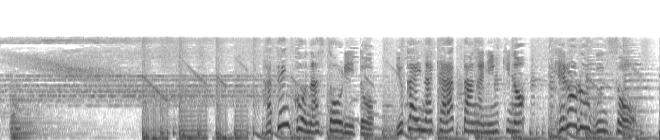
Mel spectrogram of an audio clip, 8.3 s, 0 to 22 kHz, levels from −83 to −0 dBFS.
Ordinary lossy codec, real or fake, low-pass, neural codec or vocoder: none; real; 7.2 kHz; none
